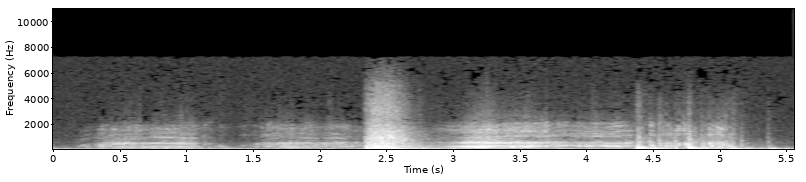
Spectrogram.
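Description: lion roaring

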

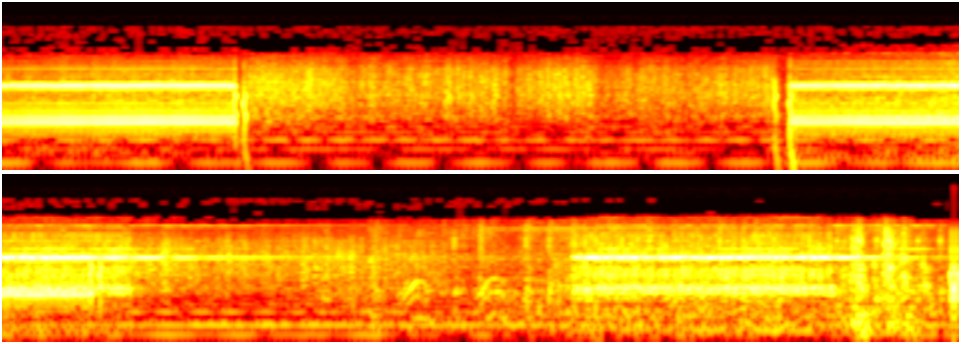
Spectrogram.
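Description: telephone being dialed

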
